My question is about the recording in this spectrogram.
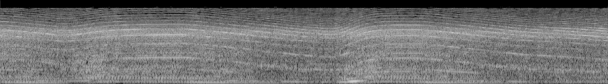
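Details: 2002 Mercedes ML320: a thin, high whine from under the car sits over the engine at idle and climbs and falls with engine speed; the source is unknown.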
